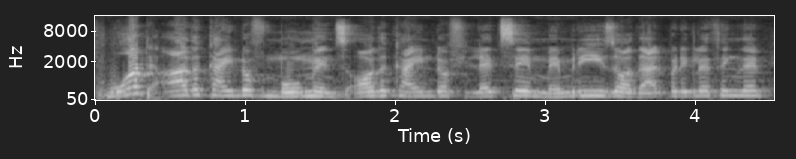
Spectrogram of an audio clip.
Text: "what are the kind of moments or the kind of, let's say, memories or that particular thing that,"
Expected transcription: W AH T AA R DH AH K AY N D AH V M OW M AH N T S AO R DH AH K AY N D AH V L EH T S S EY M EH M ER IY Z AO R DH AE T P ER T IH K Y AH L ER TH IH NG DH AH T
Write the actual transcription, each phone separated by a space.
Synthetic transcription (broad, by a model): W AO T AA R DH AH K AY N D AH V M OW M AH N T S AO R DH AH K AY N D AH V L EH T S S EY M EH M ER IY Z AO R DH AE T P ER T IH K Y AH L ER T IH NG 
